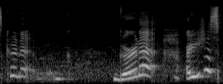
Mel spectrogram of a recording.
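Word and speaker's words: Goethe: the Gera Grand Hotel Gera I've been pronouncing it so wrong I said go goth instead it's what what now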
